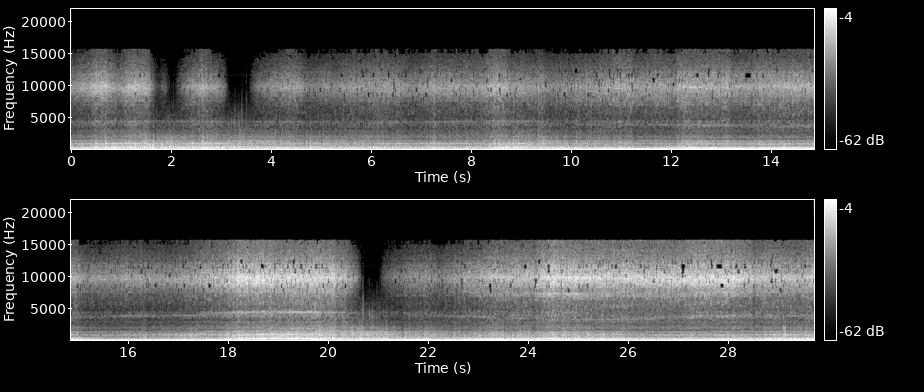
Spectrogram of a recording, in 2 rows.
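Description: BMW R1200GS boxer-twin engine running under way, heard from a camera on the bike, its pitch shifting a few times as the throttle is opened and closed, with wind and road rush.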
